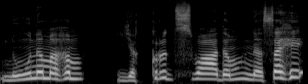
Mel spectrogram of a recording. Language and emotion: Sanskrit, disgusted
